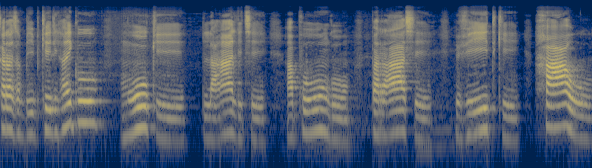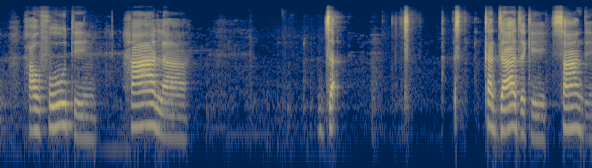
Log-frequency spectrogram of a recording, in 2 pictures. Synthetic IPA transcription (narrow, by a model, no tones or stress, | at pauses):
kaɾazəmbibikeliɦajkʲu | muki | lalit͡ʃi | apʰuŋɡu | paɾasi | vit̪i̥ki | hawu | hawfut̪i | hala | a | kad͡ʒad͡ʒakisand̪i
